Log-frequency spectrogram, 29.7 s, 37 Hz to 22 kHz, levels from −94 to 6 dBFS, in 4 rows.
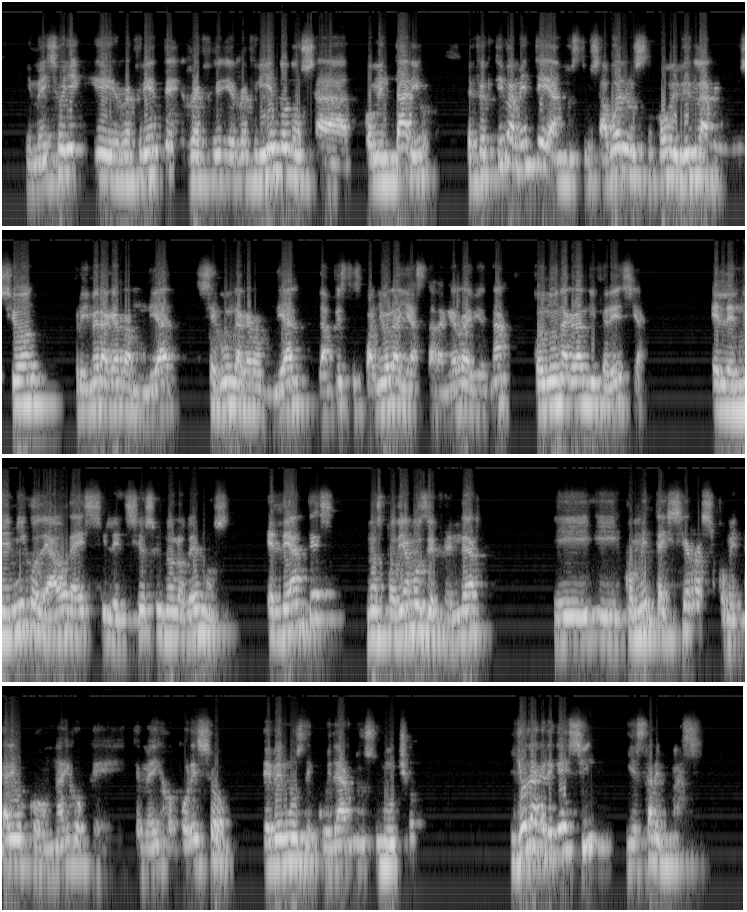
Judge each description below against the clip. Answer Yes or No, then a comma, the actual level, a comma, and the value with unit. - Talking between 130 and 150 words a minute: No, average, 165 wpm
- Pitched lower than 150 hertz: Yes, medium, 140 Hz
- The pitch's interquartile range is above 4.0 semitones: No, average, 3.1 semitones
